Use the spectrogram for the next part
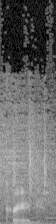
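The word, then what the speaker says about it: craic: I think it's Craig. – Craig. – Craig. You gotta sound like you're throwing up. Craig. – I think that's a C. C R A I C.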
